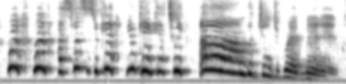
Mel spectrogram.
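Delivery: high, loud singsong taunt; the gingerbread man mocks everyone chasing him, in a high, loud singsong. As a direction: tease the chasers in a high cheeky voice. Repeating the taunt for children.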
